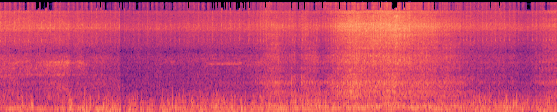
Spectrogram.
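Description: Steady low single-cylinder putter at idle with no knocking or tapping over it; this small bike engine is idling cleanly.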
